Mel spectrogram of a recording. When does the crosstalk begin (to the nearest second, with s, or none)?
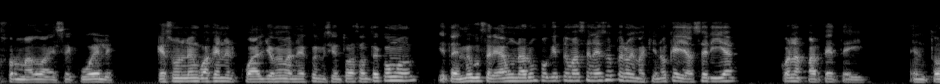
none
